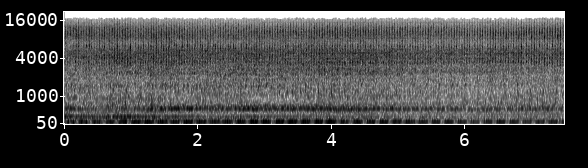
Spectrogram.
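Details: 2004 Porsche Cayenne S 4.5 V8, about 50k miles, well maintained, about 3 minutes after cold start: steady light tick, about 2.5 per second, over even idle; owner thinks it is normal, not scored cylinders or piston slap; cause unconfirmed.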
